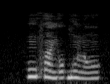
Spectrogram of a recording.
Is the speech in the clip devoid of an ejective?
yes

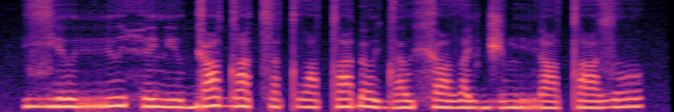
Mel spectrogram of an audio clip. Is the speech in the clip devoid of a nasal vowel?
yes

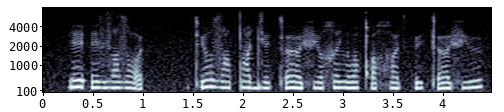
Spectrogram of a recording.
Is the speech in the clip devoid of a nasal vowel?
yes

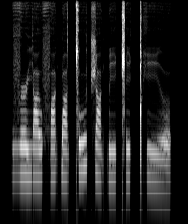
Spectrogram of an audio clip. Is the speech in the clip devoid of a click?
no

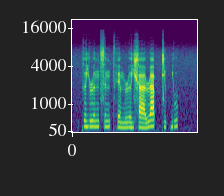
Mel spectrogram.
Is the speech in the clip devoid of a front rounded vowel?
yes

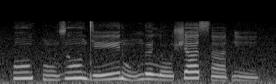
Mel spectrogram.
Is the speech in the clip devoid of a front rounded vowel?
yes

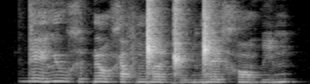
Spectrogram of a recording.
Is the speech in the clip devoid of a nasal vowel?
no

